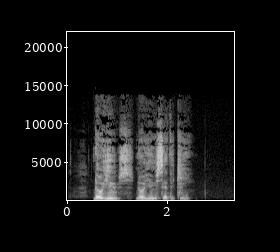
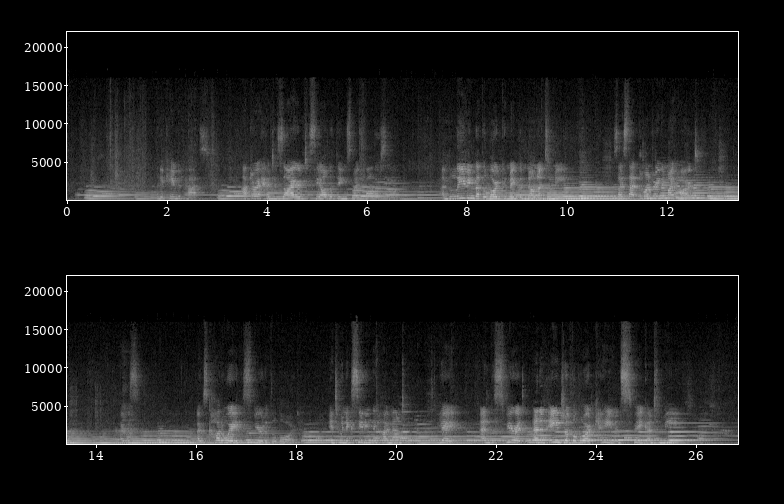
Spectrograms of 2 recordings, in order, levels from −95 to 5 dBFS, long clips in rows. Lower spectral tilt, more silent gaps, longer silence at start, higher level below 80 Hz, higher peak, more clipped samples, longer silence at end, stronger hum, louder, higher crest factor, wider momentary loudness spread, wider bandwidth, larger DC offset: second, -1 dB/octave vs -4.5 dB/octave; neither; first, 0.55 s vs 0.15 s; first, -66 dBFS vs -74 dBFS; first, -2 dBFS vs -14 dBFS; neither; first, 0.9 s vs 0 s; neither; first, -18 LUFS vs -32 LUFS; about the same, 20 dB vs 18 dB; about the same, 12 LU vs 12 LU; second, 14 kHz vs 16 kHz; neither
